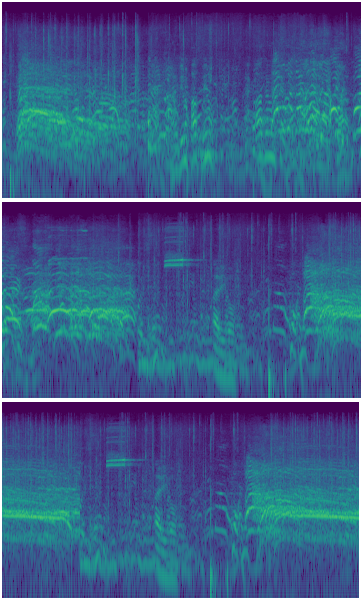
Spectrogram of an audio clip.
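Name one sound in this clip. A crowd of men cheers and shouts outdoors.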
